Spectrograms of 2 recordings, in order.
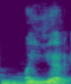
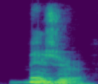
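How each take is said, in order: First: The middle consonant is not a buzzing zh. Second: The middle consonant is a buzzing zh. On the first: The speaker calls it wrong. "It's not Mayer" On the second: The speaker calls it right. "It's zh, like a vacuum cleaner sound"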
